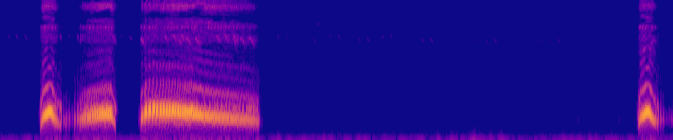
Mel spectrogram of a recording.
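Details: 'Liew tan'-style spotted dove call for training a dove to respond: one full three-note phrase, two quick coos and a lengthy descending croo, then the opening note of the next phrase after a pause.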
